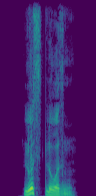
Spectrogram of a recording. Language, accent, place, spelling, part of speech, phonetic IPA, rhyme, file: German, Germany, Berlin, lustlosen, adjective, [ˈlʊstˌloːzn̩], -ʊstloːzn̩, De-lustlosen.ogg
- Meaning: inflection of lustlos: 1. strong genitive masculine/neuter singular 2. weak/mixed genitive/dative all-gender singular 3. strong/weak/mixed accusative masculine singular 4. strong dative plural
